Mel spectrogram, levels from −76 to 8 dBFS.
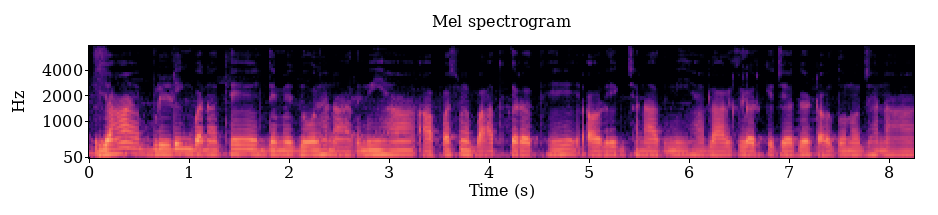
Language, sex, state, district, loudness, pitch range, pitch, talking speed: Chhattisgarhi, male, Chhattisgarh, Rajnandgaon, -18 LUFS, 110-120 Hz, 115 Hz, 205 wpm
